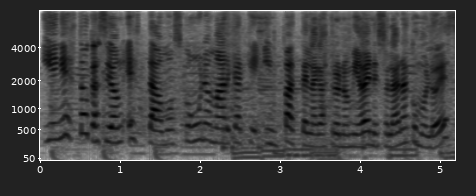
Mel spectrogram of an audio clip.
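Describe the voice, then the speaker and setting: A woman's voice: high-pitched, quick pace, music in the background. A woman hosting a show, introducing guests and asking interview questions.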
